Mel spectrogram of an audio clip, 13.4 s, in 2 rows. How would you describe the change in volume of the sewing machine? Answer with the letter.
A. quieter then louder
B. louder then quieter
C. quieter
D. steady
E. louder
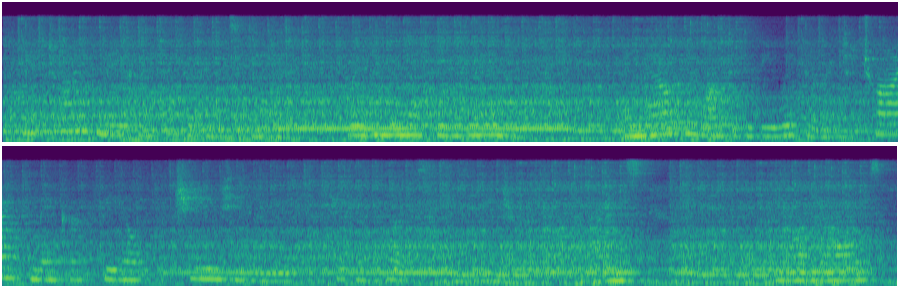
A.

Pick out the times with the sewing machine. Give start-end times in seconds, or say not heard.
0.0-13.3.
